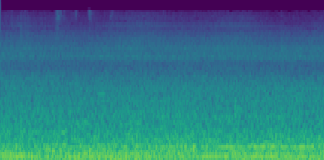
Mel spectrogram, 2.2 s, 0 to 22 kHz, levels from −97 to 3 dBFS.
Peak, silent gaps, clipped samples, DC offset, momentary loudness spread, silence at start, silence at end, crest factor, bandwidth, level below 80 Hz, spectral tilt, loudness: -8 dBFS; none; under 0.1%; under 0.1%; 1 LU; 0 s; 0 s; 12 dB; 11.5 kHz; -28 dBFS; -7.5 dB/octave; -22 LUFS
